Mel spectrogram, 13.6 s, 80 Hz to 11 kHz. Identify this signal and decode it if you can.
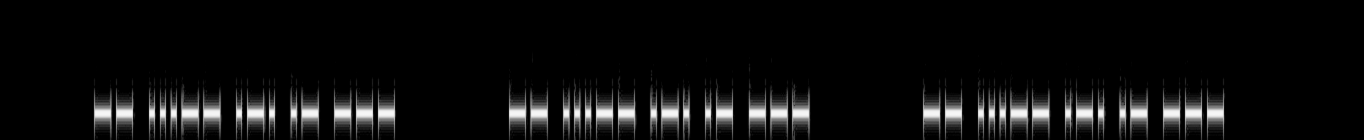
Morse code, heard as a keyed tone, about 21 wpm, 700 Hz. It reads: M3RAO M3RAO M3RAO
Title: DXCC-100 Call Signs - 5 Characters - Repeated 3x - 22wpm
